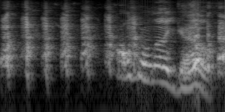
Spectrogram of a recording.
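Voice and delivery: high, loud words through laughter; can barely get it out for laughing. Real, not acted. Teasing his cohost about a slip, laughing hard.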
